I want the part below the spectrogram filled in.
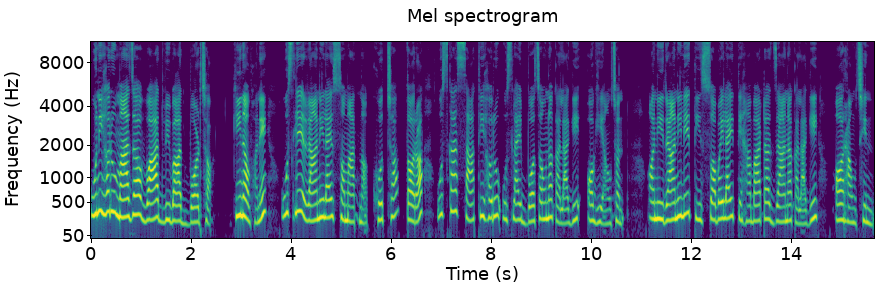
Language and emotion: Nepali, neutral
